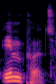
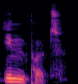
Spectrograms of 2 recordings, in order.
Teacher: it's spelled i-n-p-u-t but it's often pronounced as i-m-p-u-t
